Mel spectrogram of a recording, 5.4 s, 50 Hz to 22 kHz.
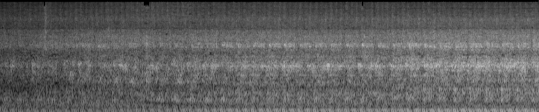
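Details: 1996 GMC Sierra 3500 HD 6.5 diesel truck, started after a wash: settles into a steady, even clatter at idle, pulses firm and regular as it warms; normal, healthy diesel idle.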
